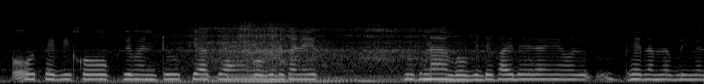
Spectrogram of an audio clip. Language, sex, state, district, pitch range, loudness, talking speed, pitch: Hindi, female, Chhattisgarh, Rajnandgaon, 220-230 Hz, -34 LUFS, 120 wpm, 230 Hz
